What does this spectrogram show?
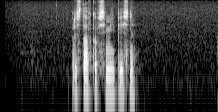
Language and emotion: Russian, neutral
